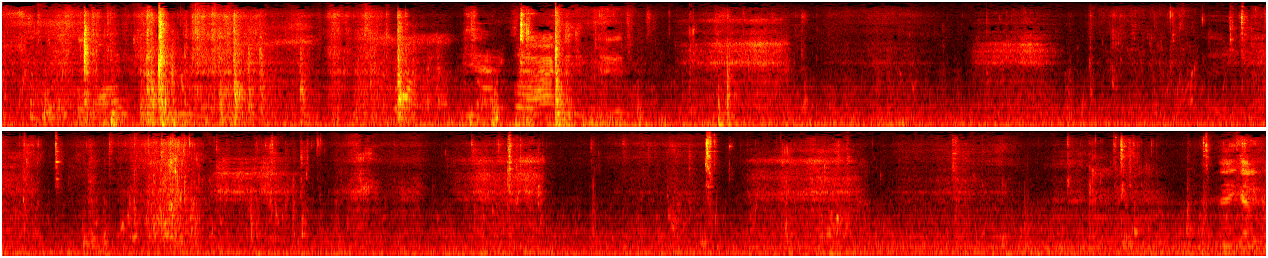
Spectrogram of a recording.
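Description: Boat engine idling with a steady low rumble. Indistinct voices come over it in the first few seconds and again around ten seconds in.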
